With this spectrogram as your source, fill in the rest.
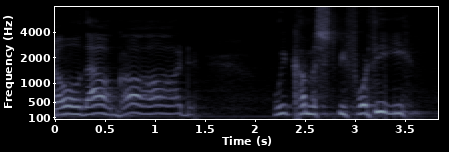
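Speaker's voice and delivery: very slow, solemn, archaic prayer-like tone, "God" stretched out. Retelling how a grandfather prayed: imitating archaic King James prayer. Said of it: "he'd pray in the King James English".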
